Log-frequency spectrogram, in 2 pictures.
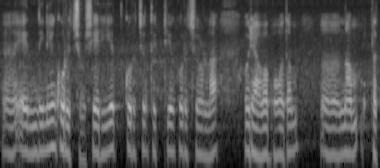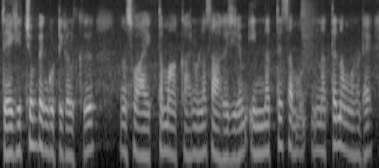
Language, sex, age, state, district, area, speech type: Malayalam, female, 45-60, Kerala, Palakkad, rural, spontaneous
